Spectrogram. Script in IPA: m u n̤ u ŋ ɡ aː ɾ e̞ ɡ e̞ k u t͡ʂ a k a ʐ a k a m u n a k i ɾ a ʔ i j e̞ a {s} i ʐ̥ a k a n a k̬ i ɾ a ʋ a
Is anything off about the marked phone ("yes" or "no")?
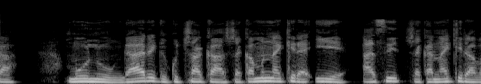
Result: no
